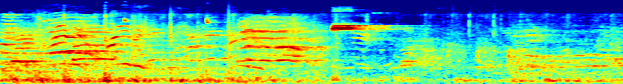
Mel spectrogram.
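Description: A referee's whistle: one short, shrill blast about three seconds in, the loudest sound. Before it, shouting voices and a basketball bouncing on the hardwood court.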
